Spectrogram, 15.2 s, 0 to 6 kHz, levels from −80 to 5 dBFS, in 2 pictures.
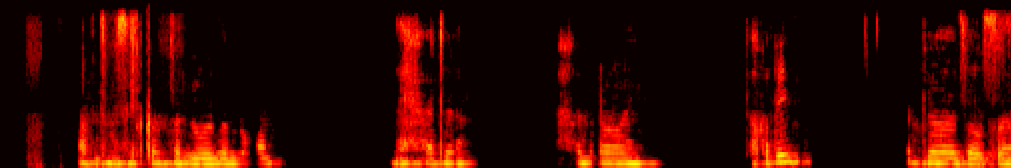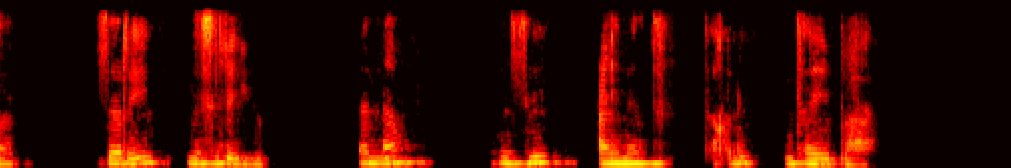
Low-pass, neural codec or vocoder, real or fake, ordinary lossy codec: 5.4 kHz; none; real; AAC, 32 kbps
